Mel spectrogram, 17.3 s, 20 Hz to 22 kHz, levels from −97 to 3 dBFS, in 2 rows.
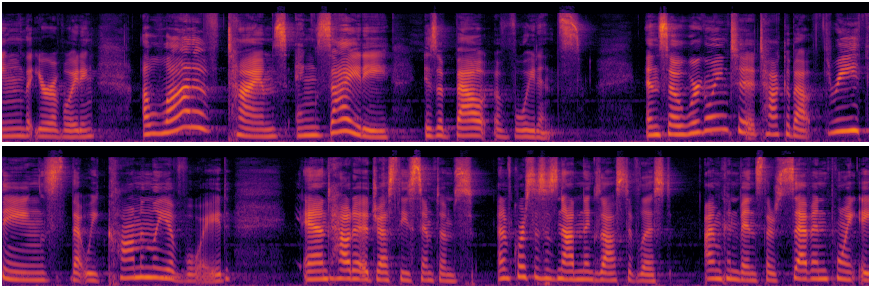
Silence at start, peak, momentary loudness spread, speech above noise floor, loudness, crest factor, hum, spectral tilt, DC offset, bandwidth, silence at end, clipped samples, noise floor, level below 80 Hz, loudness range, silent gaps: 0 s; -8 dBFS; 12 LU; 27 dB; -30 LUFS; 24 dB; none; -1 dB/octave; under 0.1%; 19.5 kHz; 0 s; under 0.1%; -58 dBFS; -66 dBFS; 4 LU; none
